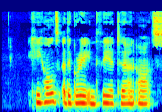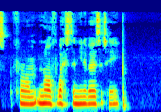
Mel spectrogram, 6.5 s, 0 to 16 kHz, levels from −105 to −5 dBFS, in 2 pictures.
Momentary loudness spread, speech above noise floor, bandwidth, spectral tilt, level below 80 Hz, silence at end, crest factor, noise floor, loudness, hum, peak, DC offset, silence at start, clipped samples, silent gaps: 9 LU; 51 dB; 11.5 kHz; -5 dB/octave; -72 dBFS; 0.7 s; 16 dB; -76 dBFS; -25 LUFS; none; -10 dBFS; under 0.1%; 0.6 s; under 0.1%; none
